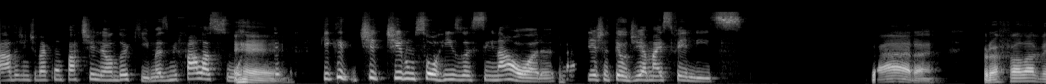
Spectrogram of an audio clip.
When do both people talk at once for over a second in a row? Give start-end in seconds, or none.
none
